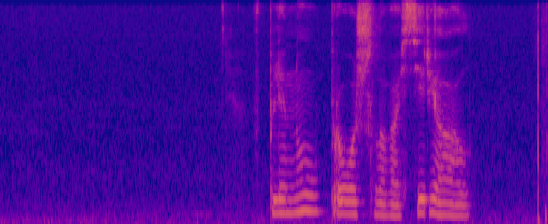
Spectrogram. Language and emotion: Russian, sad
